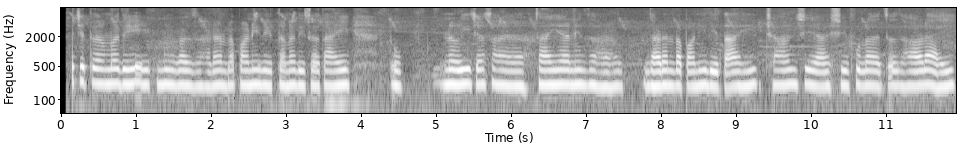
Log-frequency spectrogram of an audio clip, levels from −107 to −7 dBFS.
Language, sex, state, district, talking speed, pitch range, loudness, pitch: Marathi, female, Maharashtra, Aurangabad, 130 wpm, 195-210 Hz, -15 LUFS, 200 Hz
